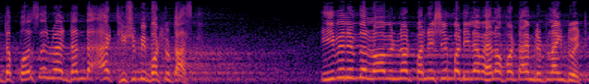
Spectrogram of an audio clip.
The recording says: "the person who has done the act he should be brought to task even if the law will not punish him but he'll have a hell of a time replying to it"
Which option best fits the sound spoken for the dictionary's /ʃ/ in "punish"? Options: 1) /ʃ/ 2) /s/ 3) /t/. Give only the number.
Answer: 1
